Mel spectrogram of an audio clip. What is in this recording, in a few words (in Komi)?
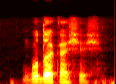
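"гудӧкасьысь", Komi, male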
